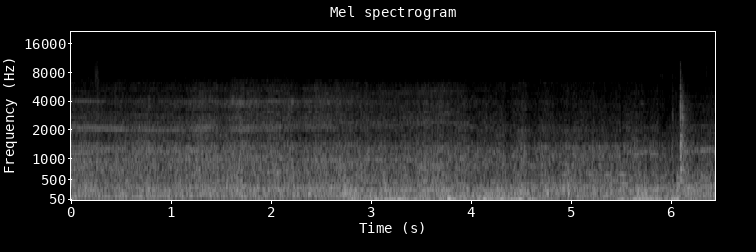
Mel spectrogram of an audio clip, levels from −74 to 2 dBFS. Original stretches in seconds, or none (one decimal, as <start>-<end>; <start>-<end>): 0.0-6.4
